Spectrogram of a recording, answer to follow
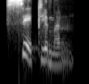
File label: "cyclamen", Indian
